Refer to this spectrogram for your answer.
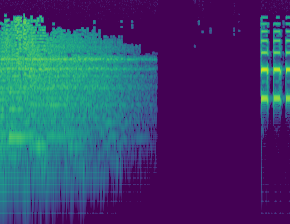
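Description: A bright, ringing tone fades out over a second or so, then after a short pause an alarm clock starts beeping in three quick, loud electronic pulses.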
